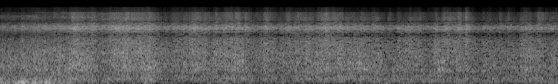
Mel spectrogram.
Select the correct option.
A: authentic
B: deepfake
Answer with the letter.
A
